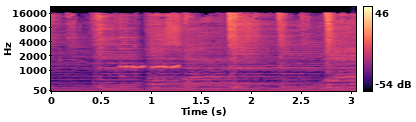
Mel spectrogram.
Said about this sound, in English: We can play the whistling part.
